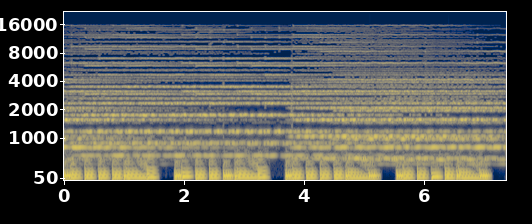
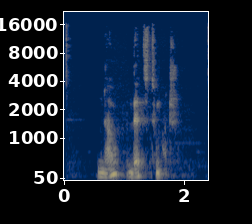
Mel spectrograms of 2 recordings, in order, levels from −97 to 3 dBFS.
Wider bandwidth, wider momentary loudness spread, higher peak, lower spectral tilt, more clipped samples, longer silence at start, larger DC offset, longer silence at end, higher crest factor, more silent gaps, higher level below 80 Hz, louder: about the same, 16 kHz vs 16.5 kHz; second, 2 LU vs 16 LU; first, 0 dBFS vs -20 dBFS; about the same, -4.5 dB/octave vs -4.5 dB/octave; neither; about the same, 0 s vs 0.05 s; neither; second, 0 s vs 0.5 s; second, 12 dB vs 22 dB; neither; first, -18 dBFS vs -68 dBFS; first, -12 LUFS vs -39 LUFS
